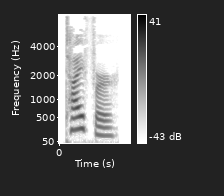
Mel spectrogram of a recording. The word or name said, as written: taillefer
